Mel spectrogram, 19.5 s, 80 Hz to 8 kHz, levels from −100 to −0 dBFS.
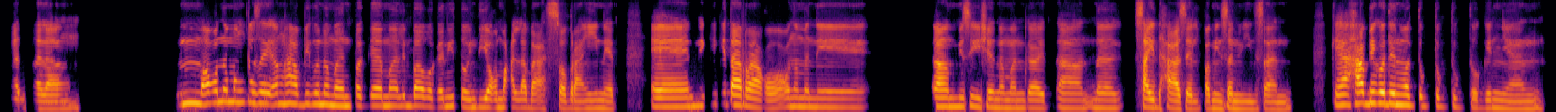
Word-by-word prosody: Kanta 120 - -6
lang. 150 +2 -3 1.3
Hmm, 255 +2 +2
ako 250 +2 +4
naman 280 -1 -1
kasi 255 -1 +1
ang 235 +1 -1
hobby 240 -1 -1
ko 240 - +1
naman 210 -3 +2
pagka 205 0 -1
ma 205 0 -1
halimbawa 200 -2 -1
ganito 180 0 -4
hindi 175 +1 -4
ako 170 0 0
makalabas 165 -3 -4
sobrang 155 -1 -3
init, 155 -2 -5 0.5
eh, 185 0 +3
naggigitara 210 -3 +3
ako. 155 +3 -3
Ako - - 0
naman, 185 -1 -4
eh, 175 0 -6 0.8
um, 190 0 +7
musician 180 -2 -2
naman 160 -1 -5
kahit, 160 -1 -2
ah, 160 -2 -4
nag 160 -1 -6 0.2
side 170 -2 +4
hustle 150 -1 +1
paminsan-minsan. 145 0 -3 0.4
Kaya 225 0 +3
hobby 250 +2 +8
ko 255 -1 +9
din 235 -2 +6
magtugtog-tugtog 190 -5 -5
ganyan. 150 -1 -7
175 Hz, 125 wpm, -24 LUFS, 160-210 Hz, 1.3 s, ko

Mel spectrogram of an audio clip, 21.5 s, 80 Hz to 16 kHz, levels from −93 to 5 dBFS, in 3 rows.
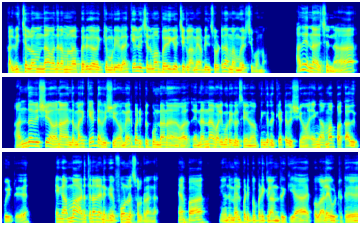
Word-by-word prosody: "கல்விச் 145 +6 0
செல்வம் 150 -2 +3
தான் 155 0 +2
வந்து 145 0 +2
நம்மளால 135 0 +2
பெருக 145 +2 +3
வைக்க 130 0 -1
முடியல. 125 +1 +2 0.2
கேள்விச் 185 -1 +2
செல்வமா 155 +1 +1
பெருகி 145 0 +3
வச்சுக்கலாமே" 130 -2 +1
அப்படீன்னு 125 0 -1
சொல்லிட்டு 125 +9 -1
நம்ம 135 -5 0
முயற்சி 120 0 -1
பண்ணோம். - - -10 0.7
அது 265 - 0
என்ன 175 -3 +2
ஆச்சுன்னா, 95 -4 -2 0.8
அந்த 165 - +1
விஷயம், 190 -7 +3
நான் 130 -1 +1
இந்த 125 -1 +1
மாதிரி 155 +2 0
கேட்ட 210 +2 +1
விஷயம், 110 -4 -1
மேற்படிப்புக்கு 150 -2 -1
உண்டான 130 -1 +1 0.3
வ - - +2 0.3
என்னான்ன 140 +5 +1
வழிமுறைகள் 120 -3 +1
செய்யணும்? 105 -1 0
அப்படீங்கிறது 125 +1 -1
கேட்ட 130 0 -1
விஷயம், 100 -1 -2
எங்க 135 -1 -1
அம்மா, 155 +4 +1
அப்பா 140 -5 +1
காதுக்கு 105 -2 0
போயிட்டு, 100 0 -3 0.8
எங்க 155 -1 +1
அம்மா 180 +2 +2
அடுத்த 155 +3 0
நாள், 165 -1 +2
எனக்கு 115 -3 +1
ஃபோன்ல 140 -1 +1
சொல்றாங்க. 95 -3 -4 0.5
"ஏன்பா, 120 -4 +1 0.5
நீ - - -13
வந்து 120 +2 0
மேல் 130 +2 -2
படிப்பு 110 -3 0
படிக்கலாம்னு 105 -1 +1
இருக்கியா? 95 +1 -2 0.2
இப்ப 100 - -11
வேலைய 115 +2 +2
விட்டுட்டு? 95 -1 -3
130 Hz, 160 wpm, -23 LUFS, 110-145 Hz, 0.8 s, செல்வம்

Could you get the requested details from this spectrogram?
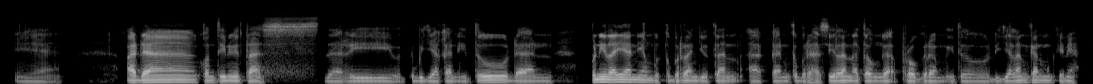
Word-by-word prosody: Iya. 70 -4 -11 0.6
Ada 95 +2 +6 0.6
kontinuitas 90 -4 +1 0.6
dari 75 0 -3 0.2
kebijakan 75 -1 -3
itu 95 +7 +2
dan 80 -1 -2 0.3
penilaian 115 0 +6
yang 100 -2 0
be 95 - -4
keberlanjutan 85 -4 -2
akan 75 +1 -5
keberhasilan 85 +3 0
atau 85 0 -1
enggak 85 +1 -2
program 85 -1 -2
itu 75 +1 -7
dijalankan 90 +5 -2
mungkin, 90 -2 -4
ya? - - -18
80 Hz, 110 wpm, -27 LUFS, 75-90 Hz, 0.6 s, Ada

